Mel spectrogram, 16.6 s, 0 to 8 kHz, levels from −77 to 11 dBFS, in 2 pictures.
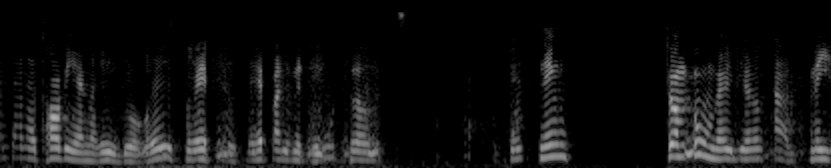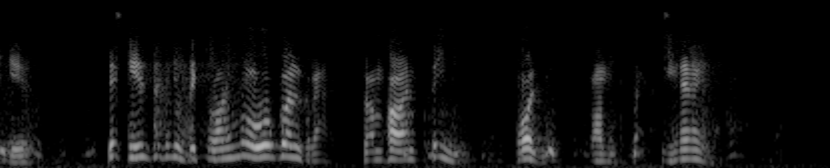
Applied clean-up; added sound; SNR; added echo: neural mask model DeepFilterNet 3.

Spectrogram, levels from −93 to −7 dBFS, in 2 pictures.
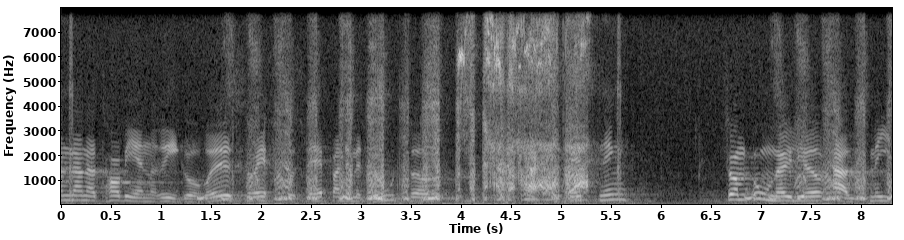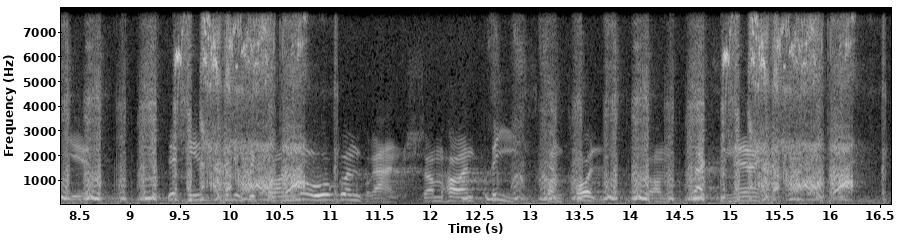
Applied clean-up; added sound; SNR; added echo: none; Squeak; -3 dB; none.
